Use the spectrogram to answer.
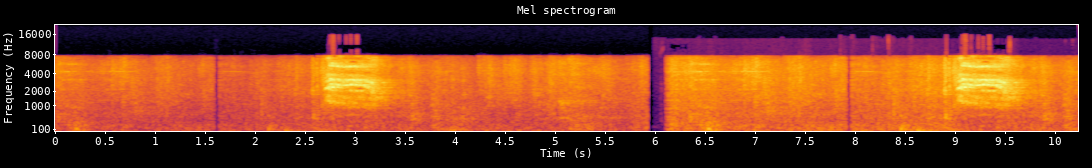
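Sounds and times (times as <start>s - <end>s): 
pig squealing in pain after tail bite: 2.6s - 3.6s, 8.9s - 9.9s.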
